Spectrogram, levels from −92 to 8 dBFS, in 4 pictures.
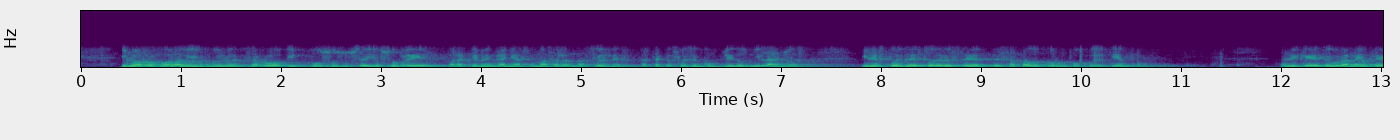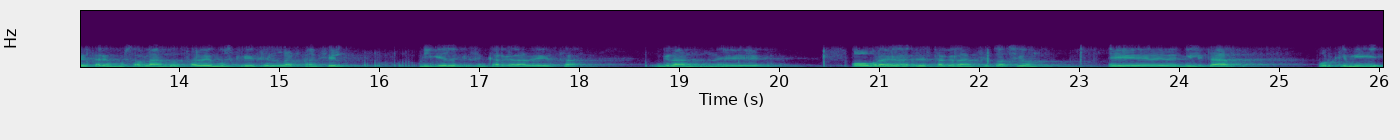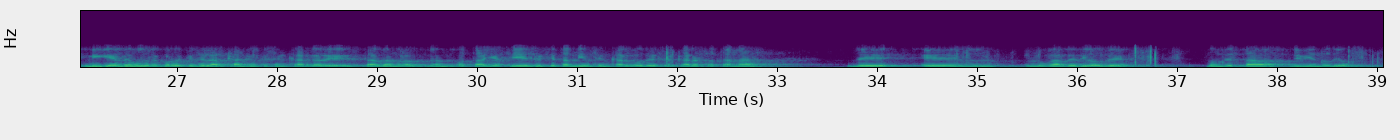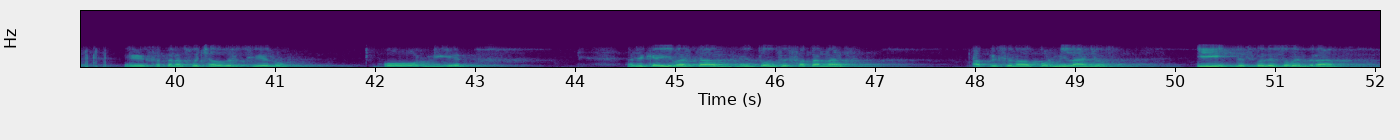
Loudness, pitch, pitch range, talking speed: -26 LUFS, 110 Hz, 100-115 Hz, 150 wpm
